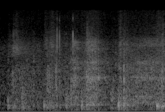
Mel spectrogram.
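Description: Faint footsteps on a hard floor: a few soft, uneven steps against near silence.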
